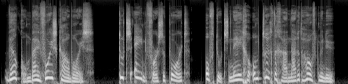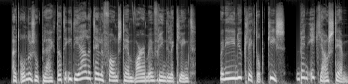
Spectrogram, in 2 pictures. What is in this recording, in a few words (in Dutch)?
VOICEMAIL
